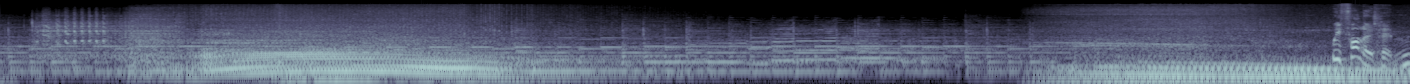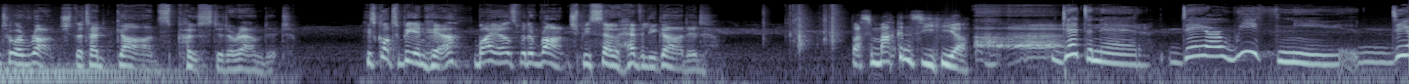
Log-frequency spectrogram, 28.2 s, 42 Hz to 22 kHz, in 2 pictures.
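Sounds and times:
motorcycle with a sidecar, engine revving: 0.3s - 6.4s, 10.3s - 16.2s
speech: 13.4s - 17.1s, 17.8s - 21.3s, 22.6s - 28.1s.

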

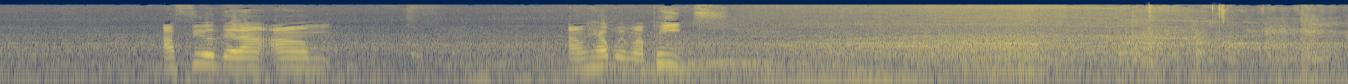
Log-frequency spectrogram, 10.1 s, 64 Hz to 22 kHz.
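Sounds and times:
general traffic noise on a busy road: 0.0s - 10.0s
speech: 1.2s - 2.6s, 4.2s - 5.4s
heavy truck rumbling past on a busy road: 2.5s - 10.0s.

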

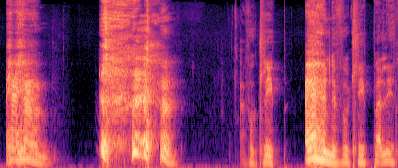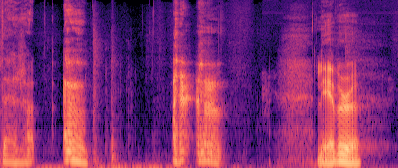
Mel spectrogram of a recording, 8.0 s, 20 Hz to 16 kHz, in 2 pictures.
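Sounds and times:
harsh choking coughs after a drink or food went down the wrong way: 0.0s - 1.8s, 4.6s - 5.0s, 5.7s - 6.3s
speech: 0.1s - 1.8s, 2.4s - 5.1s, 5.7s - 6.3s, 7.2s - 7.7s.

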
